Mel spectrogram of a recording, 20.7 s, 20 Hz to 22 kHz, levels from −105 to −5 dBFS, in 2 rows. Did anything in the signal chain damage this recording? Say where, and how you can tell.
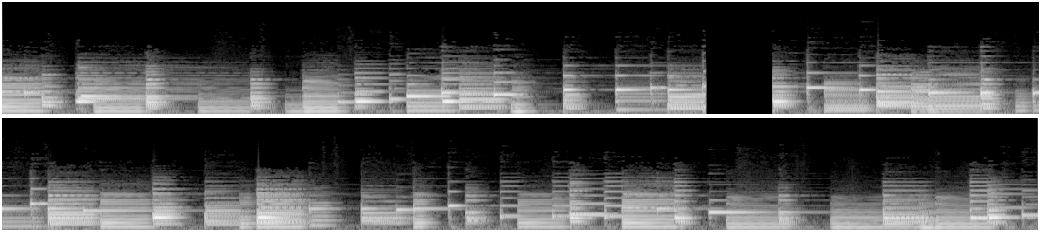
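Yes. From 7.04 s to 7.71 s the audio cuts out mid-flow for about 0.67 s. The gap is silent, with no room tone or noise floor underneath, and the sound resumes abruptly. That is an audio dropout to silence. The stage is likely the input side, at the device or link feeding the recorder: the signal was lost while the recorder kept writing zeros, so whatever occurred in those 670 ms is gone.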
